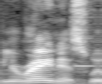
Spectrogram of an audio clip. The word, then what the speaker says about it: Uranus: Uranus, which is pronounced the way any self-respecting class clown would say it.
